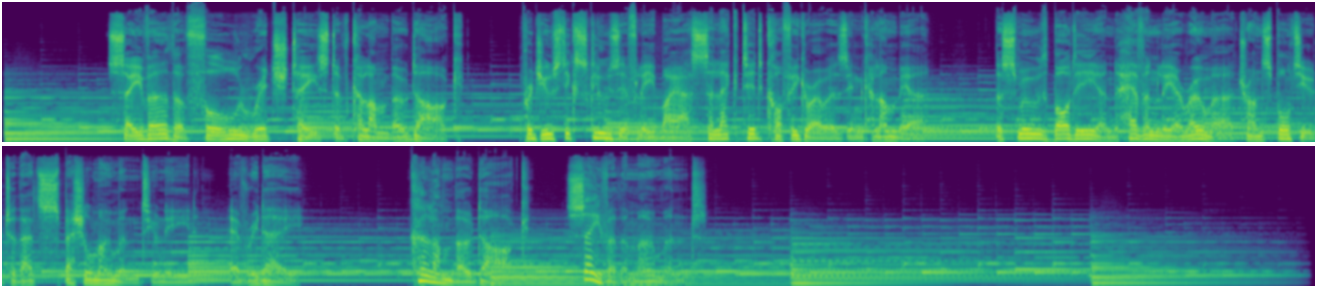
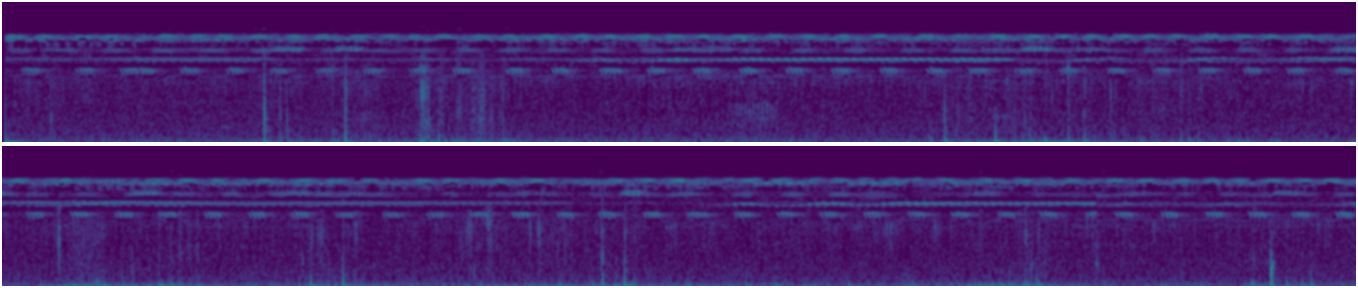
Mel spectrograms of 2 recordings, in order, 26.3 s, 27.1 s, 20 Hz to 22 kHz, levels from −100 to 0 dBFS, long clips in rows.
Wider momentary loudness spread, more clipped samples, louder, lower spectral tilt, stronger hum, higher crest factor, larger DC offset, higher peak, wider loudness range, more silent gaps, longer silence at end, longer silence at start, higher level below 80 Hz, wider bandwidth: first, 14 LU vs 6 LU; neither; first, -16 LUFS vs -53 LUFS; first, -4.5 dB/octave vs 0 dB/octave; neither; second, 16 dB vs 24 dB; neither; first, 0 dBFS vs -30 dBFS; first, 10 LU vs 4 LU; neither; first, 0.4 s vs 0 s; about the same, 0.05 s vs 0.05 s; first, -42 dBFS vs -70 dBFS; first, over 20 kHz vs 12 kHz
